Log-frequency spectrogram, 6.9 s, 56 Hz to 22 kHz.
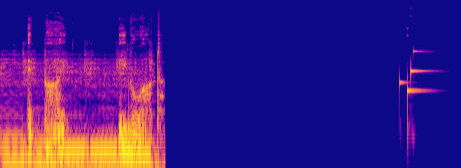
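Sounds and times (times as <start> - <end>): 
speech: 0.4 - 1.1, 1.8 - 2.5
PC notification chime: 6.0 - 6.8.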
